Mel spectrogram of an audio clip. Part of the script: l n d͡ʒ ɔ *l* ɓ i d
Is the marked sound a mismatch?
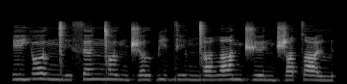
no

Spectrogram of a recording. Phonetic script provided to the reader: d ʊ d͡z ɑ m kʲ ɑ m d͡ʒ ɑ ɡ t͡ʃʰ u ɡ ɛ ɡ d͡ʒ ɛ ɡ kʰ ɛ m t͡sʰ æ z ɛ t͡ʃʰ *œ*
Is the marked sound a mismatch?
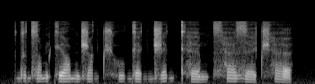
yes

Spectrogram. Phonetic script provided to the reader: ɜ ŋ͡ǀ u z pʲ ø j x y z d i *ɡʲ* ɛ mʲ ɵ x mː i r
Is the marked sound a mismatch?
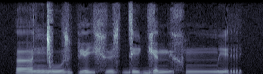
no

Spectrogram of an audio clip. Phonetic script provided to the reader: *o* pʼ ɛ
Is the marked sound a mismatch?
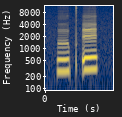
yes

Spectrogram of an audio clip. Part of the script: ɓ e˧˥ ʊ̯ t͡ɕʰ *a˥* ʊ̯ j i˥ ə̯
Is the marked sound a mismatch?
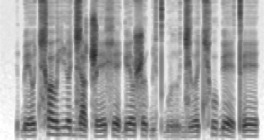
yes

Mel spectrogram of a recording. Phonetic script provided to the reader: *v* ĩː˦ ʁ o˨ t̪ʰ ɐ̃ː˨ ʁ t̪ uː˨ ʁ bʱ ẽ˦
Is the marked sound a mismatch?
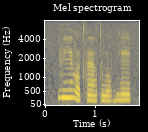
no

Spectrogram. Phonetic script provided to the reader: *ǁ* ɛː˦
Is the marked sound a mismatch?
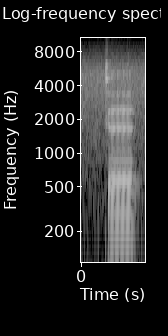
yes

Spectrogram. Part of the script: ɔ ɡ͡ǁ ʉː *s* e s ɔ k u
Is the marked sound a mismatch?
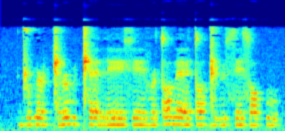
no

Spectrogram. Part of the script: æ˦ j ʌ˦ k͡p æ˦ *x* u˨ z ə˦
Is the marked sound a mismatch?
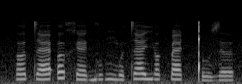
yes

